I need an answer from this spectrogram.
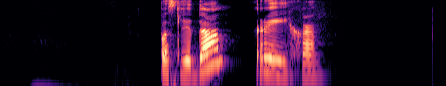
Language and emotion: Russian, neutral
